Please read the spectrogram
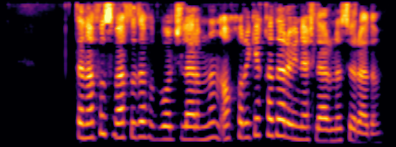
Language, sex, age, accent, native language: Uzbek, female, 19-29, Buxoro, Uzbek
